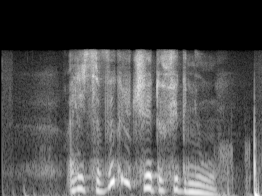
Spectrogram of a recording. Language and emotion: Russian, angry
